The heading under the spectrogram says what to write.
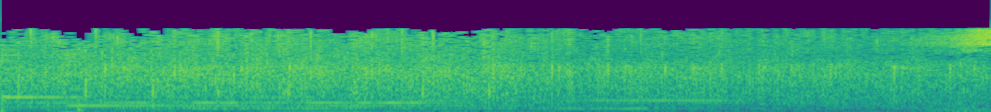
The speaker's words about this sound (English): Give the Lord one more hand clap of praise.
